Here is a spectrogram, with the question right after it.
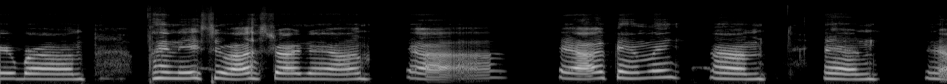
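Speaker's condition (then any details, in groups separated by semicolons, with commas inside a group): ALS; sporadic form, onset in pinky finger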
